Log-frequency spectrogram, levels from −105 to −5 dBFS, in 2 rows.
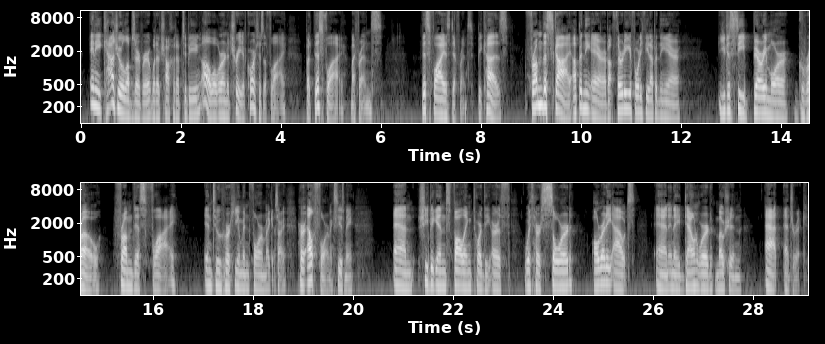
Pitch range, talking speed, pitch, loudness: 120-145 Hz, 175 wpm, 130 Hz, -25 LUFS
